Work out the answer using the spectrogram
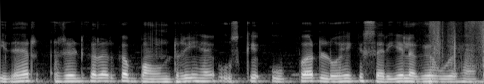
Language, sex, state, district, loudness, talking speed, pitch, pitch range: Hindi, male, Chandigarh, Chandigarh, -16 LUFS, 175 wpm, 140 Hz, 130-150 Hz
